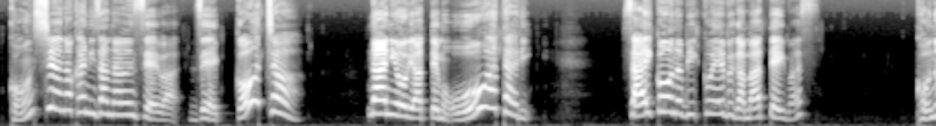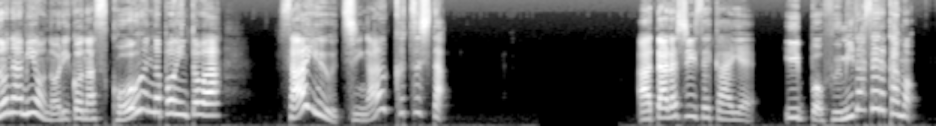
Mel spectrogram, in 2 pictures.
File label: narration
